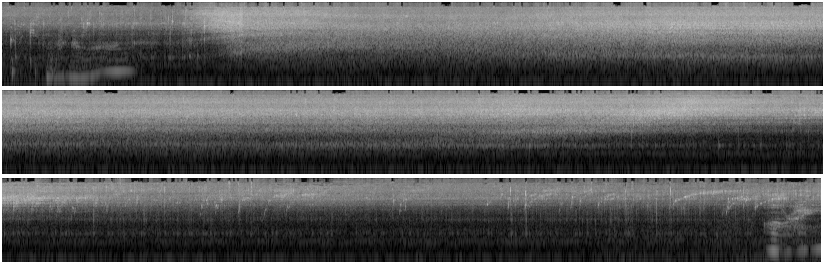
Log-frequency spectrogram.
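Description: A continuous broadband fizzing hiss plays in a sci-fi procedure, rising and falling gently over about twenty seconds, steady and close, with a faint low hum beneath it.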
